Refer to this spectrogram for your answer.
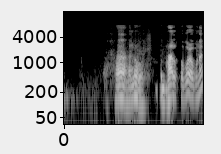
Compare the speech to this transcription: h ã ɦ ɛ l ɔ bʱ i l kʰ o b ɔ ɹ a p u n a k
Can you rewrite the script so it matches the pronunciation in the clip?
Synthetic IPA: h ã ɦ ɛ l o bʱ a l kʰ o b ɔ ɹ a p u n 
